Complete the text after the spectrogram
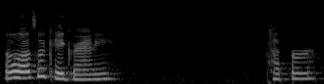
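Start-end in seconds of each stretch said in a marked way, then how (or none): none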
